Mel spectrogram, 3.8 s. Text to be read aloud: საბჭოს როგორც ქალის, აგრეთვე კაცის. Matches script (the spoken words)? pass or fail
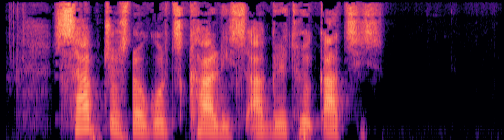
pass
